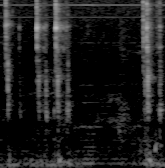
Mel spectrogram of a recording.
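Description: Fingers type an email on a computer keyboard: a quiet, brief burst of light clicking keystrokes in a few quick clusters, heard alone without voices.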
